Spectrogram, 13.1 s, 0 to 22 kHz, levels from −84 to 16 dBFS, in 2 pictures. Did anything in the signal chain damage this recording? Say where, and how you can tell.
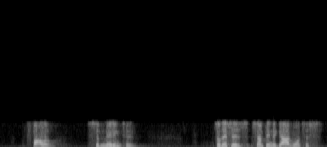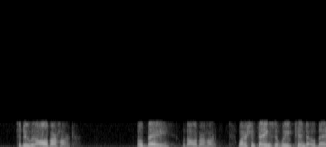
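Yes. The damage sits in the codec stage, throughout the speech. This is tandem speech coding. Nothing reaches above 3.9 kHz. Each coder re-encodes the last one's degraded output, so roughness and warble build up. It sounds like three speech codecs in a row, ending in GSM full rate.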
